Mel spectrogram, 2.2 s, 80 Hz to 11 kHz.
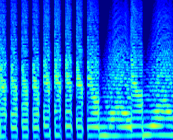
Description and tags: vintage synth 01-01-02 110 bpm
some loop with a vintage synth
loop, vintage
